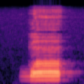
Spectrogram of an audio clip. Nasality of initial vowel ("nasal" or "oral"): nasal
